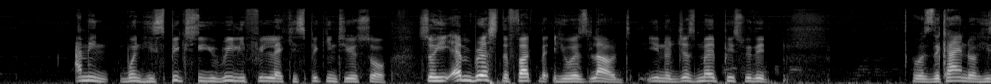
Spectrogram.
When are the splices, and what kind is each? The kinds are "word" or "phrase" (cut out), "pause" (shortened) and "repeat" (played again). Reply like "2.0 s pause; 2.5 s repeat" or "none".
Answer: 2.0 s word; 6.4 s word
